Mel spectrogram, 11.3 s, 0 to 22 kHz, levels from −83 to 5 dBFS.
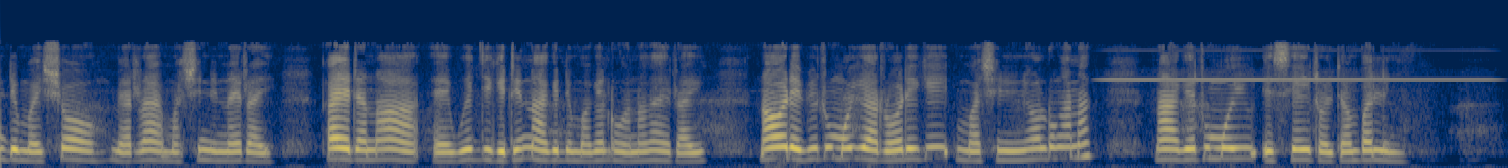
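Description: A feedback whistle enters at 8.16 s, just after "pitumoki atooriki imashini", and continues to the end at 11.31 s: a thin, steady tone at 3.1 kHz, sitting well below the speech in level and wavering slightly. It is likely caused by the loudspeaker-to-microphone loop hovering at the edge of instability, so one frequency keeps ringing without building up. The band-limited sound, with nothing above about 7.7 kHz, fits a wideband Bluetooth headset link.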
